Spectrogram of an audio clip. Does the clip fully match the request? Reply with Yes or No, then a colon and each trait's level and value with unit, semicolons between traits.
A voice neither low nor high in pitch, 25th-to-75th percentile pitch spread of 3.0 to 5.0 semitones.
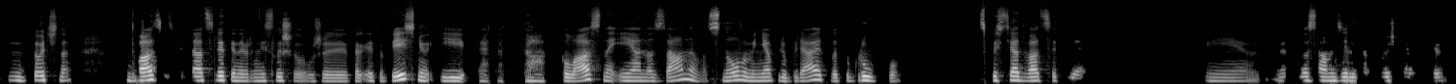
No: medium, 170 Hz; narrow, 2.6 semitones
